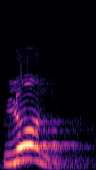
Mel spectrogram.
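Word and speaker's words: loan: लोन, ठीक, कैसे लिखेंगे, ऐसे, लोन, कहीं पर ए या आ का उच्चारण यहां पर नहीं है।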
